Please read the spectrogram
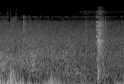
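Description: Wind buffeting the microphone in low rumbles, then one sharp crack of an impact shortly before the end.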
